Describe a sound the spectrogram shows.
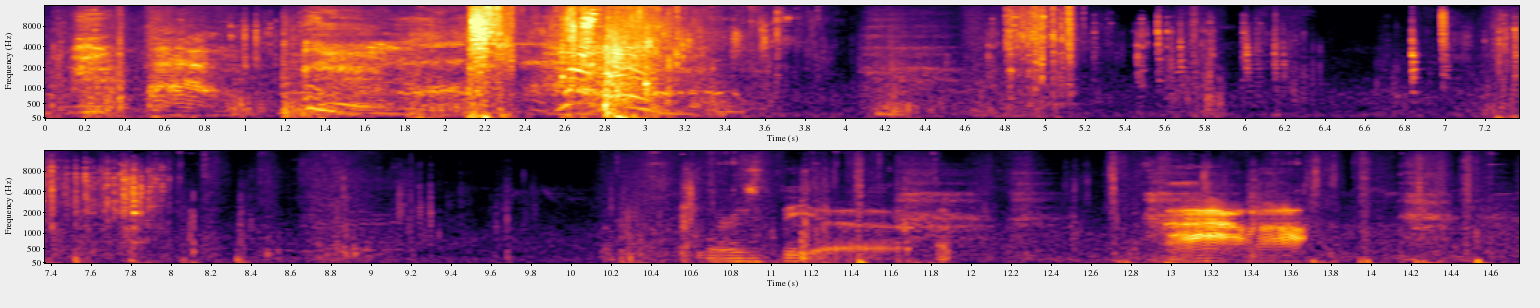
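Footsteps rustle and crunch through dry grass.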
